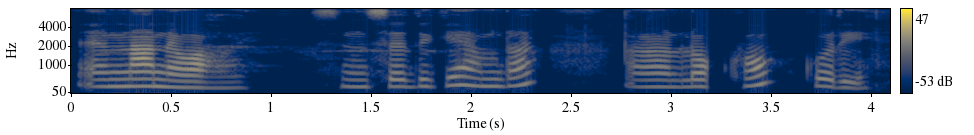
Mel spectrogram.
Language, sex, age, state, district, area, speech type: Bengali, female, 18-30, West Bengal, Jhargram, rural, spontaneous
